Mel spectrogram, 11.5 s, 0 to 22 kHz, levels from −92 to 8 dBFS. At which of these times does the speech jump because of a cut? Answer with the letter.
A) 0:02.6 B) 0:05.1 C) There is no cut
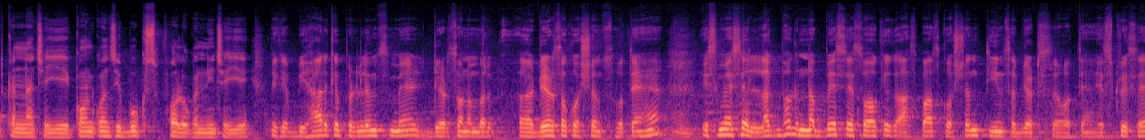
A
